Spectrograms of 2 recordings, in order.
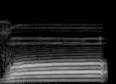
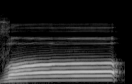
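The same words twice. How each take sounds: First: The letter is sounded thick and heavy. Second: The same.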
